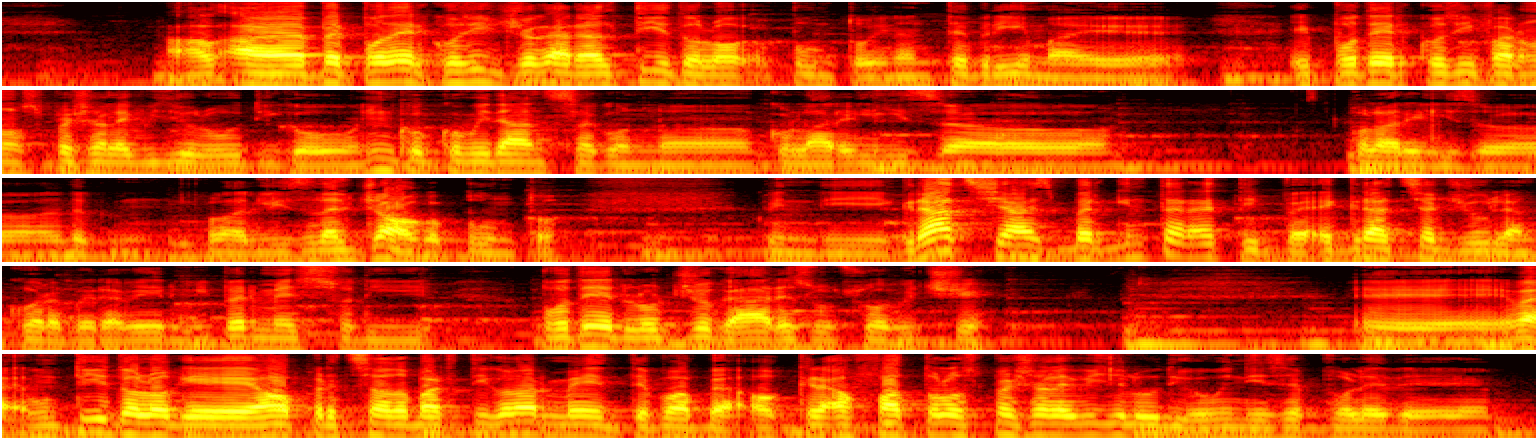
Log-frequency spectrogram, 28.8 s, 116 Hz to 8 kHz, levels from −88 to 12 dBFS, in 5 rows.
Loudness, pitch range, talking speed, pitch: -16 LUFS, 95-120 Hz, 150 wpm, 105 Hz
